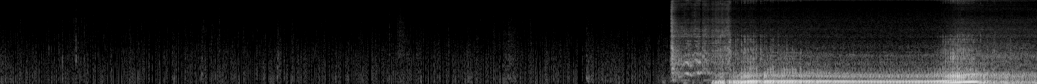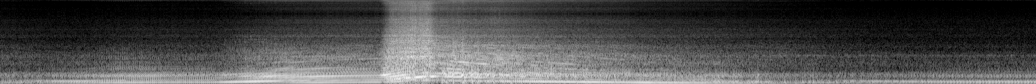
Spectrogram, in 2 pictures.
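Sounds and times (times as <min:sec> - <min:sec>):
Cadillac CTS engine startup: 0:06.7 - 0:20.7.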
